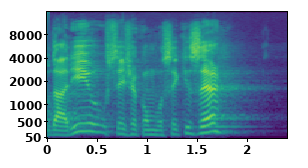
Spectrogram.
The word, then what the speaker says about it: Dario: até o rei Dario alguns pronunciam Dario para mim parece que é Dário não sei que é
